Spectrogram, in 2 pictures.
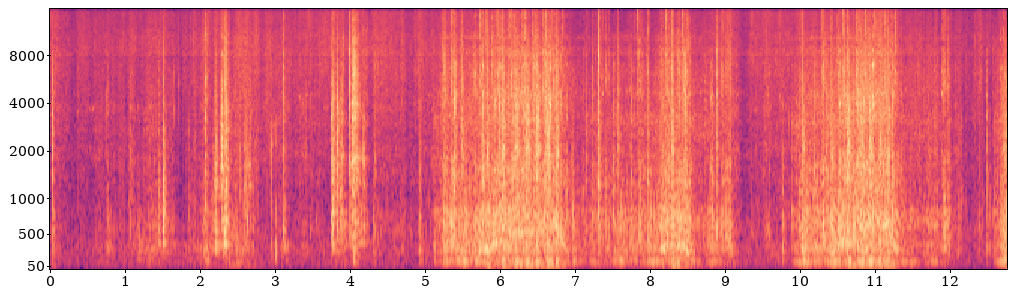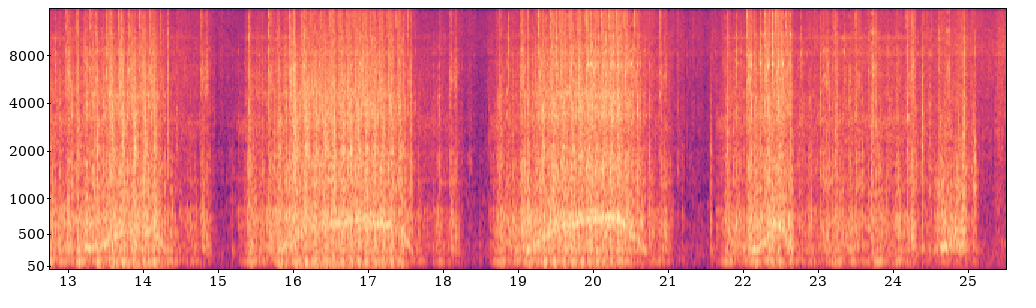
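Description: A sewing machine stitches a Hmong baby carrier in loud, close runs of steady whirring, each lasting a few seconds and separated by short pauses.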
